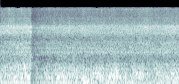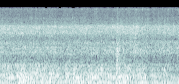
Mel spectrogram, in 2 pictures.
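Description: Boiled noodles drained from a pot into a plastic colander in a stainless steel sink: hot water pouring and splashing down, over a steady hiss.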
